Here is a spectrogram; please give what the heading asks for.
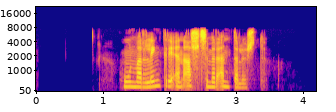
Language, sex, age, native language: Icelandic, female, 30-39, Icelandic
